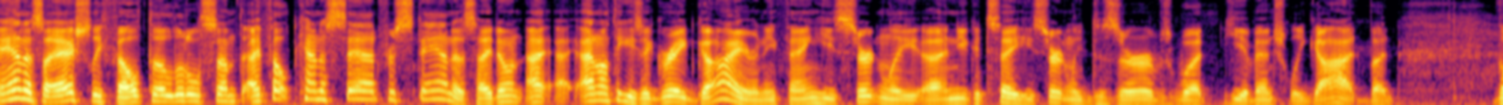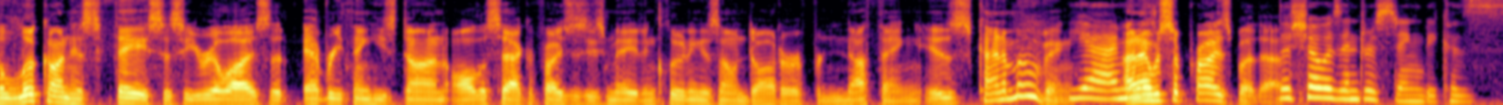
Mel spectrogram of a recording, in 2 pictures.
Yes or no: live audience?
no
